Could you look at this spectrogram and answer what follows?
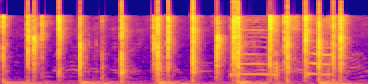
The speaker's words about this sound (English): Now they deserve slow clap. Yes, they do.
